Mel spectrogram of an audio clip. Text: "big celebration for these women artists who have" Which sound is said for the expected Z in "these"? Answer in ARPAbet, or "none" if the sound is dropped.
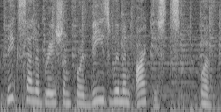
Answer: Z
